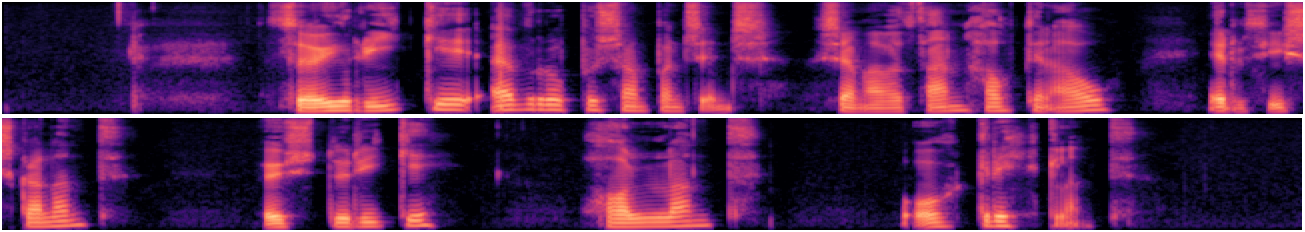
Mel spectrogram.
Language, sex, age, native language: Icelandic, male, 20-29, Icelandic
